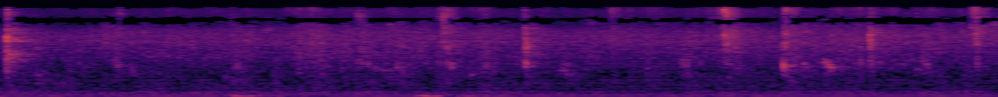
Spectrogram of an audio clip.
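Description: Faint, scattered clicks and ticks of fingers handling sea snail shells on a plate and a paper napkin, with two soft low thumps about one and two seconds in.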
